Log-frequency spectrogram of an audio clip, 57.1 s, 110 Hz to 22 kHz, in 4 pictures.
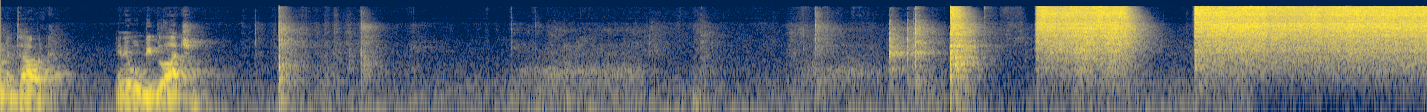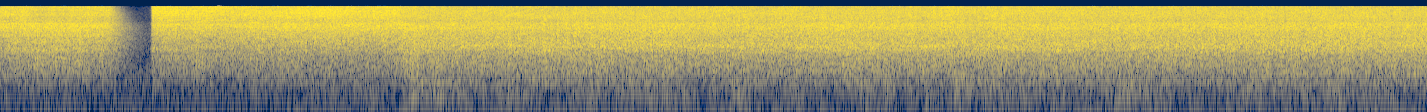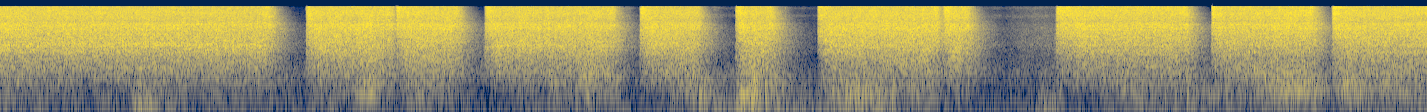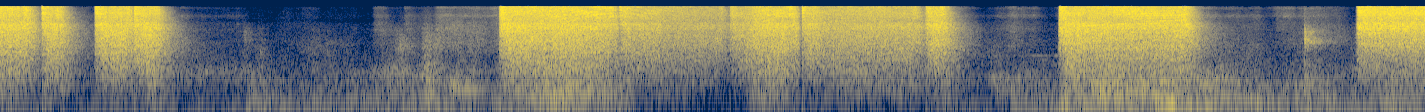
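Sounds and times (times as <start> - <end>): paint spray gun hissing: 47.8 - 52.5, 56.4 - 57.0.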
